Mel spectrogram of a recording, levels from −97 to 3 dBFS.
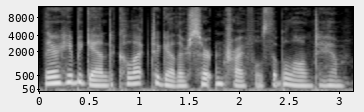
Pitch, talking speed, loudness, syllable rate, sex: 185 Hz, 230 wpm, -17 LUFS, 7.0 syllables/s, female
